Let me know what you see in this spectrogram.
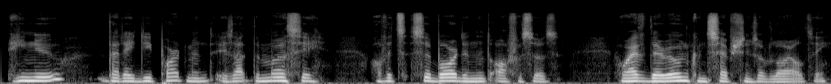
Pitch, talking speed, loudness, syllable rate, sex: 150 Hz, 145 wpm, -16 LUFS, 4.8 syllables/s, male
